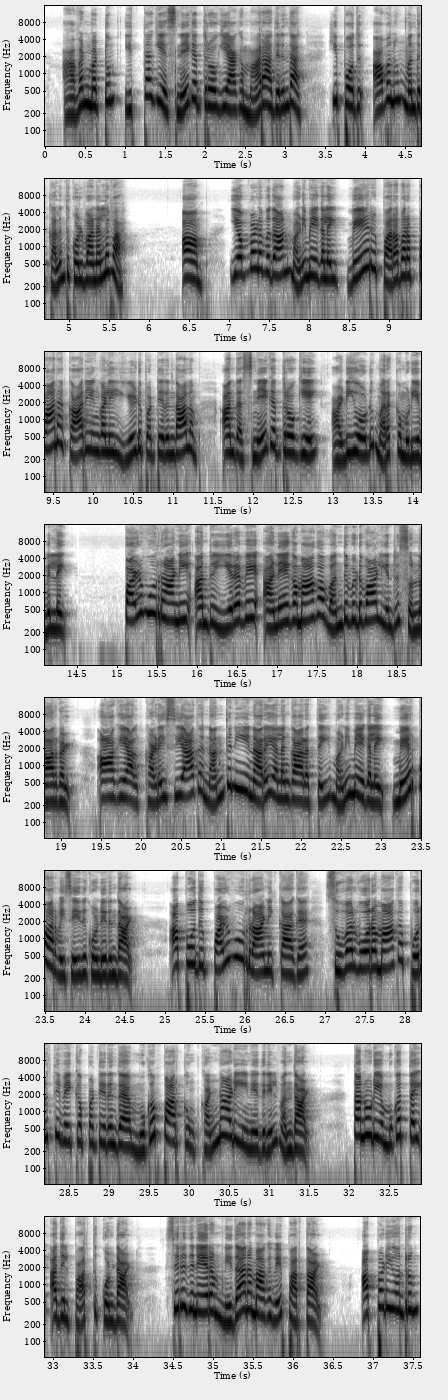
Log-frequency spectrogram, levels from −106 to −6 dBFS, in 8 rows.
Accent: native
